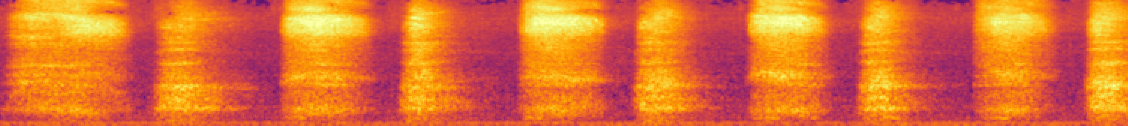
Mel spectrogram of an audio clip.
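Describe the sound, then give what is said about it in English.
Deep breaths through the nose or mouth in a guided breathing exercise: many forceful inhales and exhales follow one another in a steady, rhythmic cycle, each a loud rushing burst of air, with no talk. “And we can do the deep breaths through our nose or our mouth? Nose or mouth.”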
